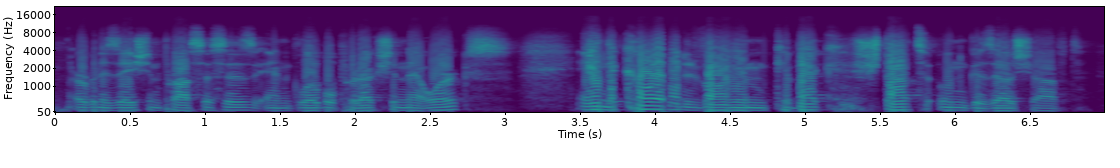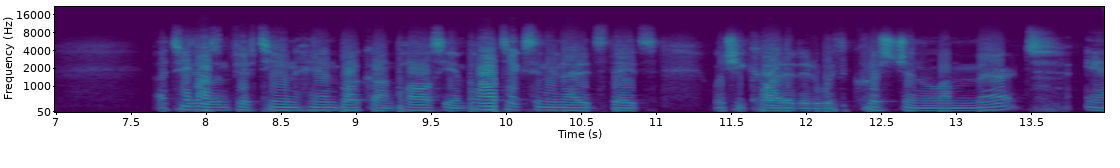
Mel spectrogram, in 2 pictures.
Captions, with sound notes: "Urbanization Processes in Global Production Networks," and the co-edited volume, (speaking in foreign language) a 2015 handbook on policy and politics in the United States, which he co-edited with Christian Lammert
